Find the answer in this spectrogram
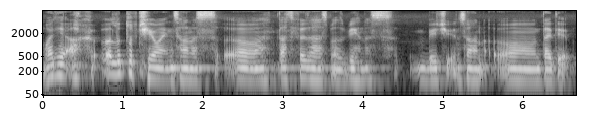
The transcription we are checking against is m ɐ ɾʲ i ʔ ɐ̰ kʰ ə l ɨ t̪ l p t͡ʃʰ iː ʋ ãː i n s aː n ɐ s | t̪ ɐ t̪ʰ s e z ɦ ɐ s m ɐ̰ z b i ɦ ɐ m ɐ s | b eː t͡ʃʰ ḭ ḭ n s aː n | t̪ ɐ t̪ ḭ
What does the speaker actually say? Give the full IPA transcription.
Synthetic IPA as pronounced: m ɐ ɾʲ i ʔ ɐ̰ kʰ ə l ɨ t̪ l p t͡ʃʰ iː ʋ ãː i n s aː n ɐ s | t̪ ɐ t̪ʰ f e z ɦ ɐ s m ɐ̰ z b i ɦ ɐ n ɐ s | b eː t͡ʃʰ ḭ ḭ n s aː n | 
